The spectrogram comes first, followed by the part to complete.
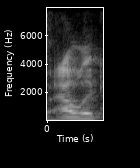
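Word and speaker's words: Allich: If I'm going to pronounce Alec, A-L-L-I-C-H, with a K ending sound, why am I spelling Nick with a K?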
